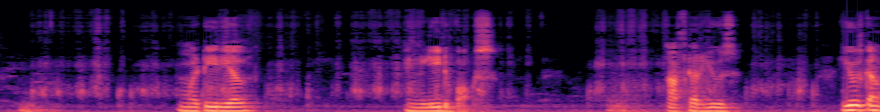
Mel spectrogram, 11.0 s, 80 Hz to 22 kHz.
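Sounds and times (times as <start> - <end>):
pen scratching on paper: 0.3 - 6.4, 7.3 - 10.2.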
